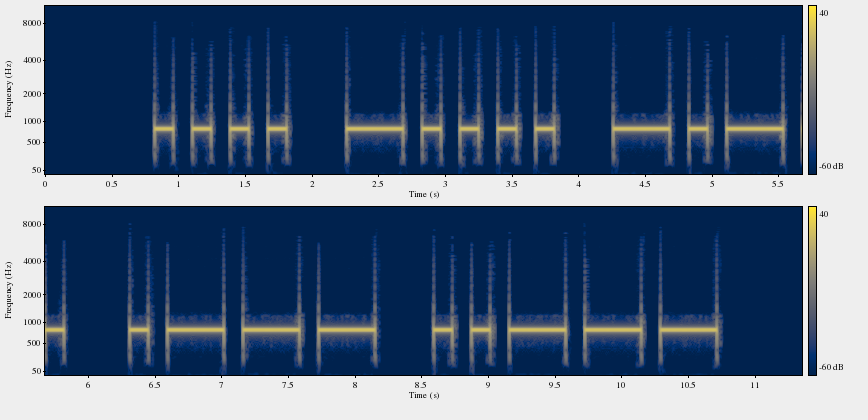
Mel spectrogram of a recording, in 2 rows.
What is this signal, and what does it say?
Morse code, heard as a keyed tone, about 8 wpm, 800 Hz. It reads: H6CJ2
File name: CW / DET / 1 9 1500C S C 8wpm 5653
